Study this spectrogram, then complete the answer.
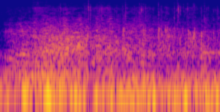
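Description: Audience applauding at a poetry gathering at IIT Kanpur, a steady spread of many clapping hands with a low room rumble and a hint of crowd murmur beneath.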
